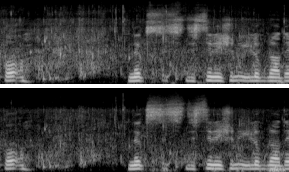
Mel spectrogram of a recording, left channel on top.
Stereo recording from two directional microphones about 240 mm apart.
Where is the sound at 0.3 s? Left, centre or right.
Left.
